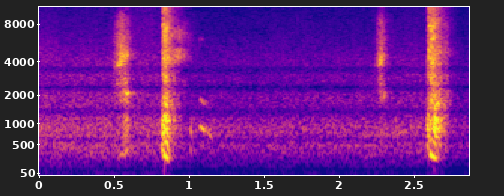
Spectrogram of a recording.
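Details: Newborn baby aged 19 days, sneezing and hiccuping: two small, sharp sneezes, each with a brief soft intake before it; a normal newborn sneeze.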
